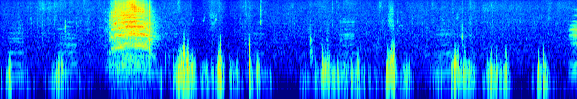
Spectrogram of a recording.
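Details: African elephant calf trumpets while mock-charging a passing flock of guinea fowl, with an adult elephant nearby. It gives one loud, harsh, brassy blast lasting about half a second, surrounded by repeated low clucking and rumbling sounds.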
